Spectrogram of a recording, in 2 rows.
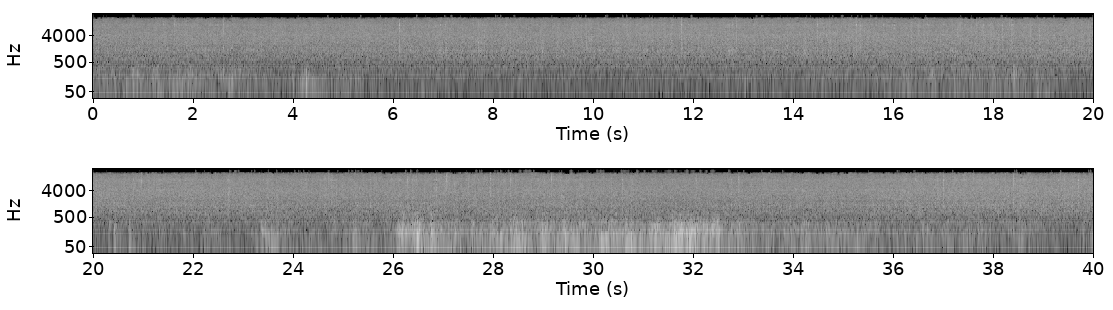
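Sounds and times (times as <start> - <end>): dense rainfall: 0.0 - 40.0.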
